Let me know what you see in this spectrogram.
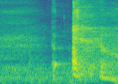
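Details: A single sneeze during a sneeze attack in an adult, who says recent shots make him stuffy and nasal: a short indrawn breath, then one sudden explosive burst through nose and mouth.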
